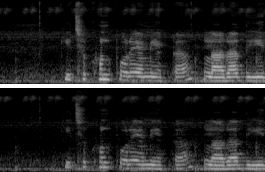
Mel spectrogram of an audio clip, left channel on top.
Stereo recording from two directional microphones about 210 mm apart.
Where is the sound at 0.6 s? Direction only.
15° left (ahead or behind).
